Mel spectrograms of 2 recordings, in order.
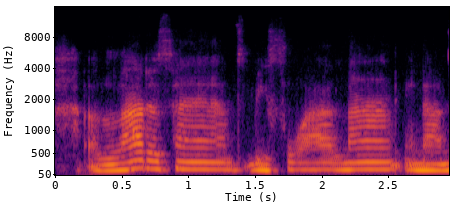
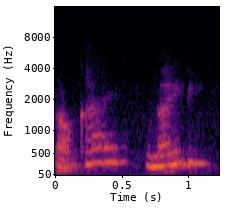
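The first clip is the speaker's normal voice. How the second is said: awkward okay lady; 12 semitones higher, 8 dB quieter than usual. Retold or imitated. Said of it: "I was like".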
